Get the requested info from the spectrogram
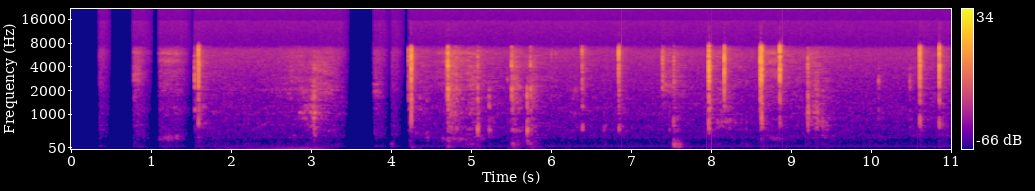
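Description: Faint, irregular clicking of a computer mouse as text is selected and copied from a right-click menu, over a faint steady low hum.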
